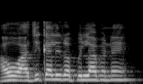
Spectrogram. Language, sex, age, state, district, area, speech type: Odia, male, 45-60, Odisha, Bargarh, rural, spontaneous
